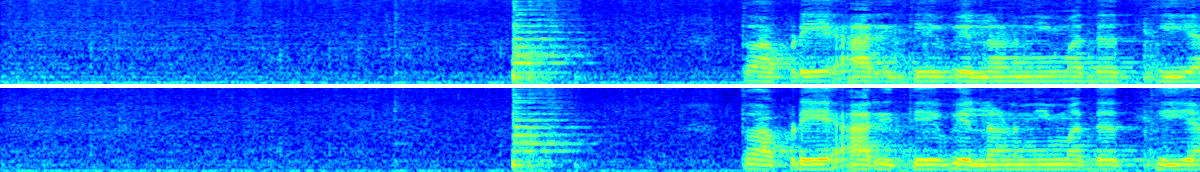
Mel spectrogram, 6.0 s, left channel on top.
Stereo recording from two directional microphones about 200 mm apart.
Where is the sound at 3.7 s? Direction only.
60° right (ahead or behind).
